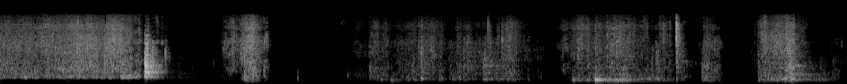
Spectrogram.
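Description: Leafy plant debris and soil rustling as they are tipped onto a compost heap. Then comes a series of short scrapes and rustles as handfuls of soil and leaves are scooped by gloved hands out of a steel wheelbarrow, with a small knock near the end.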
